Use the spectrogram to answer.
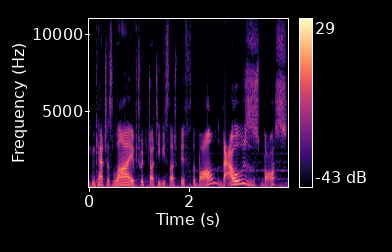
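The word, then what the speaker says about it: Bawss: Boss. It's boss. B-A-W-S-S. It's pronounced boss.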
